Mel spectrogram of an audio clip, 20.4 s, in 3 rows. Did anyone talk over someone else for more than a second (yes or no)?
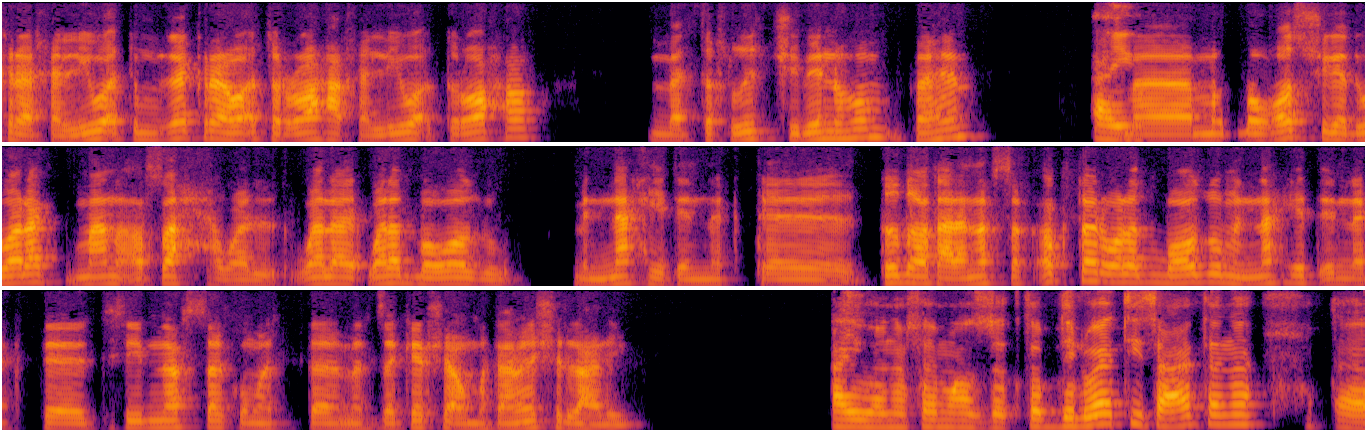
no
